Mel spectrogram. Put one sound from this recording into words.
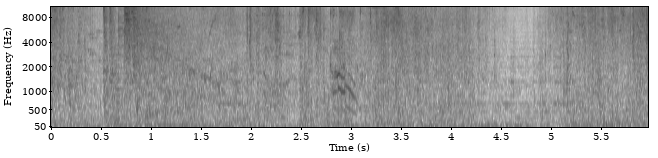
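Rock debris clatters and scatters.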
